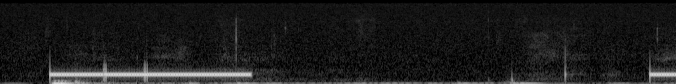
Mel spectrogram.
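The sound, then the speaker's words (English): A phone ringback tone on a call to a man's phone: a steady, fairly loud electronic hum lasting about two seconds, a quiet pause of several seconds, then the next ring starting. No voices. “Big dummy, he told me to call him at 6.”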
